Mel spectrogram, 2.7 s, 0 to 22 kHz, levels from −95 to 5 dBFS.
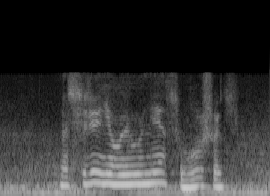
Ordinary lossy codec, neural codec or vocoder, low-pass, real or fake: none; codec, 16 kHz, 2 kbps, X-Codec, HuBERT features, trained on general audio; 5.4 kHz; fake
